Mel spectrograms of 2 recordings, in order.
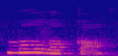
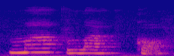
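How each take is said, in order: First: Every vowel is pronounced as a full 'o'. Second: The unstressed vowels are pronounced like 'a'. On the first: The speaker calls it wrong. "we do not say молоко. It's wrong" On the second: The speaker calls it right. "A Russian native speaker would say молоко"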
